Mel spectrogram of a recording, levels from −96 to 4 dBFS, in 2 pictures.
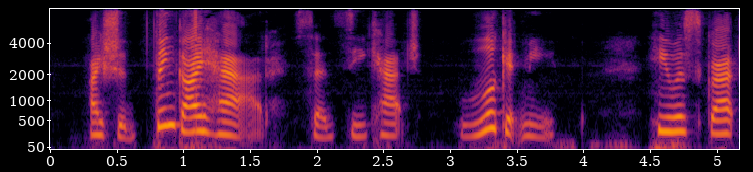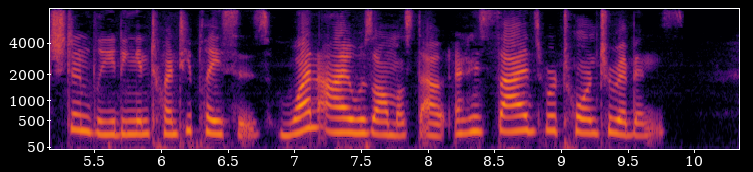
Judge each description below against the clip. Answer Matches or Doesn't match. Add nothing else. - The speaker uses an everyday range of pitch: Matches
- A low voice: Doesn't match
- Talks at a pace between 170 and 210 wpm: Matches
